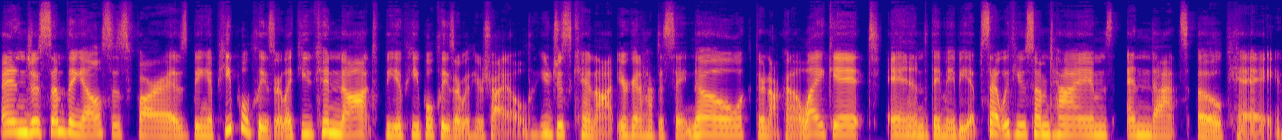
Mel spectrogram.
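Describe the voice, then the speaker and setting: A woman in an ordinary speaking voice at medium pitch, with fairly even intonation, a moderate pace and hardly any pauses, in a very clean recording with a silent background and a dry, close sound with no echo. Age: 30s. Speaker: podcast host. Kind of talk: solo podcast monologue. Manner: casual, conversational.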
